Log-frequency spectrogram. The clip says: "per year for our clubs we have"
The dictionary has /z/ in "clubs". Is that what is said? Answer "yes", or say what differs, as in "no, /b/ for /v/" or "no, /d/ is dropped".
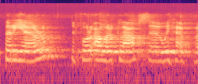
no, /s/ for /z/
